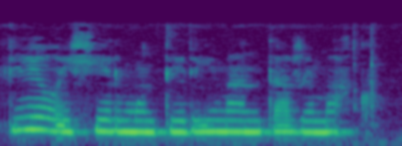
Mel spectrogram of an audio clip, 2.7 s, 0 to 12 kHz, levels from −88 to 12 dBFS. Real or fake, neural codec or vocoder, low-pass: real; none; 7.2 kHz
